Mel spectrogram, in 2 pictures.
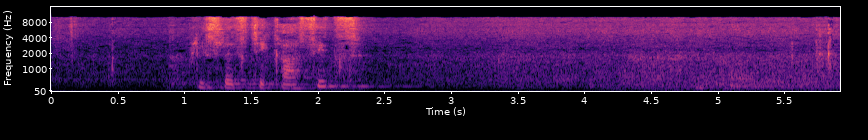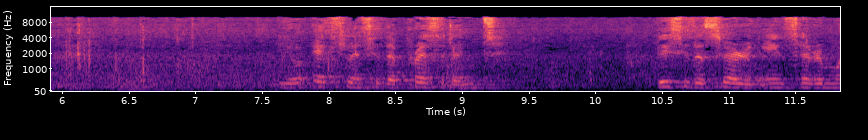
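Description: A woman speaks formally into a microphone.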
